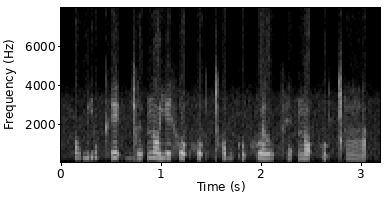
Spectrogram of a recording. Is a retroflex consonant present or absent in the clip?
absent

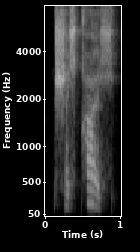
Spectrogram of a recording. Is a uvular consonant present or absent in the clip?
present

